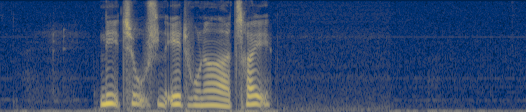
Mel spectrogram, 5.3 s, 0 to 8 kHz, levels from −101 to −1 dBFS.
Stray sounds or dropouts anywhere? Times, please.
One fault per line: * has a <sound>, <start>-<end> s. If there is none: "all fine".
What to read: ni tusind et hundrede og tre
all fine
